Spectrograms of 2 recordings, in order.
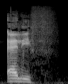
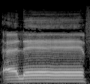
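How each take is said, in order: First: The vowel is kept short. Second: The vowel is stretched out long. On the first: The speaker calls it right. "you just say alif" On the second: The speaker calls it wrong. "you don't say alif and you make it longer"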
